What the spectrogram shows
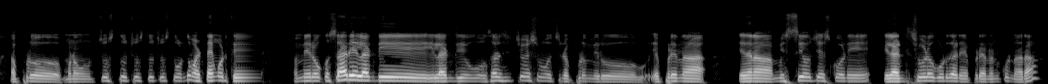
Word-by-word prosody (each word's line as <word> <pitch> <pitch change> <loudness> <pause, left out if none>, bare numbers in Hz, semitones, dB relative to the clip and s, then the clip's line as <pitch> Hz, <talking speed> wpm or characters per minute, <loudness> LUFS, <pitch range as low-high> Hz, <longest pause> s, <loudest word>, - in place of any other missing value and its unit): అప్పుడు 145 -2 -2 0.3
మనం 130 0 -4 0.2
చూస్తూ, 165 +2 -8
చూస్తూ 170 0 -8
చూస్తూ 165 0 -11
ఉంటూ 195 +5 -4
ఆ - - -3
టైం 170 +1 +4
కూడా 170 - -5
తెలిదు. 155 0 0 0.5
మీరొకసారి 170 +5 +6
ఇలాంటి, 175 -2 +7 0.5
ఇలాంటి 150 0 +1 0.2
ఒకసారి 170 +5 -3
సిట్యుయేషనొచ్చినప్పుడు, 160 -5 -9
మీరు 130 +1 -4 0.5
ఎప్పుడైనా 150 0 -1 0.5
ఏదైనా 145 0 +4 0.2
మిస్ 145 -2 -7
సేవ్ 180 -1 +2
చేసుకొని 150 -2 -5 0.3
ఇలాంటివి 140 -1 +4
చూడకూడదని 160 -4 0
ఎప్పుడైనా 125 0 -6
అనుకున్నారా? 135 - -5
155 Hz, 145 wpm, -20 LUFS, 145-170 Hz, 0.5 s, ఇలాంటి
